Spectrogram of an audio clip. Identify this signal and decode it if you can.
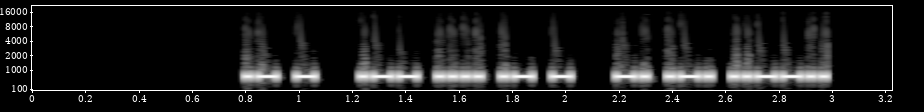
Morse code, heard as a keyed tone, about 52 wpm, 700 Hz. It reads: AT WHAT NR?
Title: Sentences from Top 100 Words and Abbreviations 50wpm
